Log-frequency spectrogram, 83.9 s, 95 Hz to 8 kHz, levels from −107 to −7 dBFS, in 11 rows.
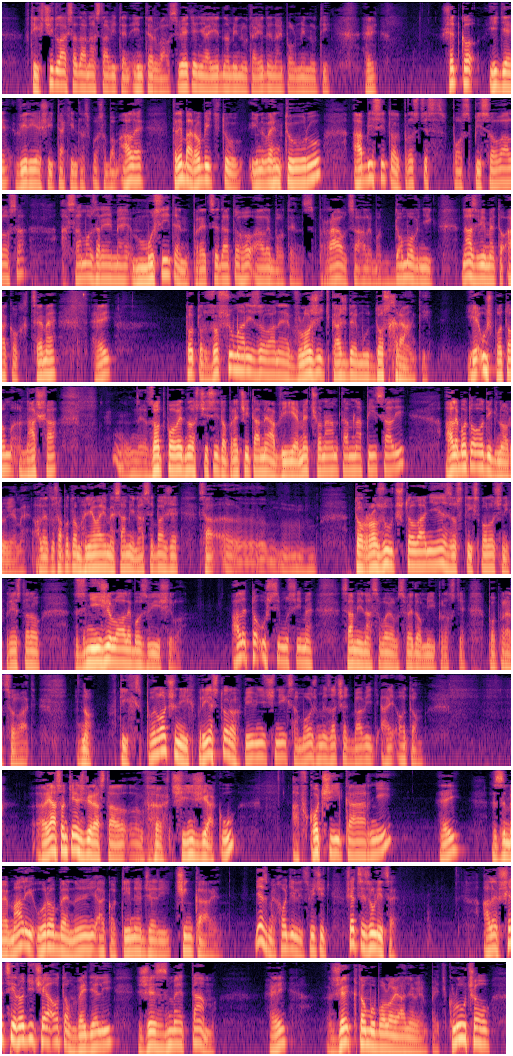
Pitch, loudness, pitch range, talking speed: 125 Hz, -24 LUFS, 110-140 Hz, 110 wpm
